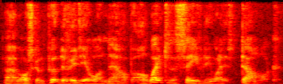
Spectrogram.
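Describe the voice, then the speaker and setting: A man's voice: on the low side, expressive, quick pace, warm tone. A man in his seventies with a British accent chatting casually and enthusiastically about his hobby, rambling and answering his own questions, recorded on a distant microphone. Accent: British English. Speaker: amateur radio hobbyist presenter. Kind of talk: casual rambling chat to camera.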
